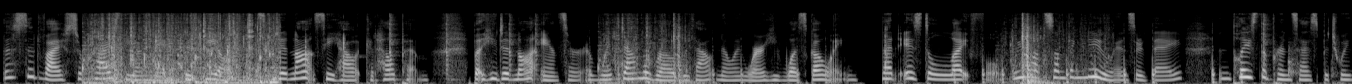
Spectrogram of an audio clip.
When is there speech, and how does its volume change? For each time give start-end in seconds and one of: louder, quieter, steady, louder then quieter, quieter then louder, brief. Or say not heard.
0.0-13.4 steady.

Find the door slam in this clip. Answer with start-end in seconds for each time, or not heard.
0.9-1.4, 6.6-7.2, 10.1-10.7.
